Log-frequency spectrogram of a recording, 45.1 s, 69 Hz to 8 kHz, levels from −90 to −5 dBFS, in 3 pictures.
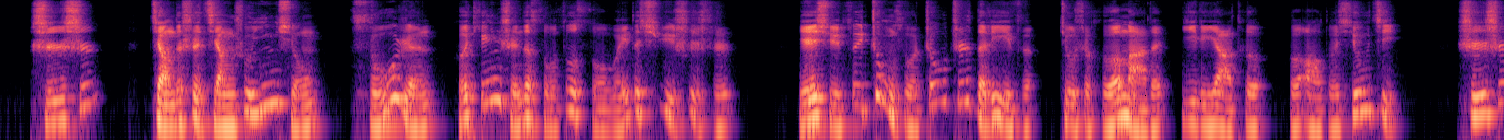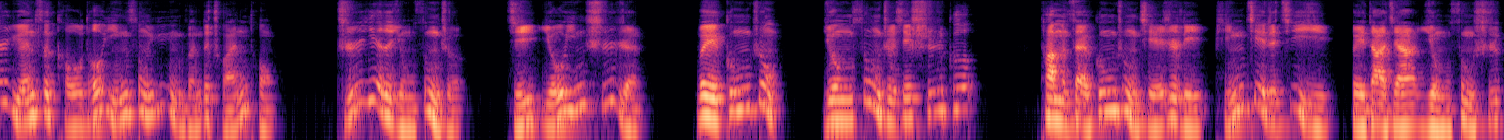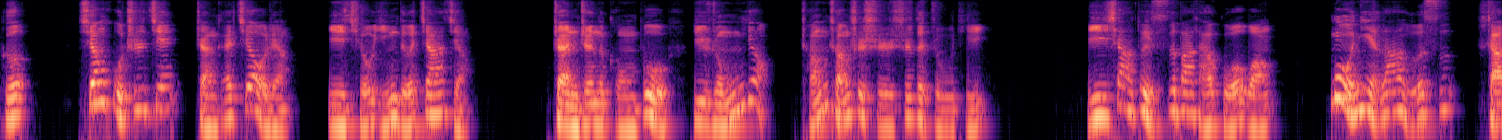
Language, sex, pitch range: Chinese, male, 110-160 Hz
